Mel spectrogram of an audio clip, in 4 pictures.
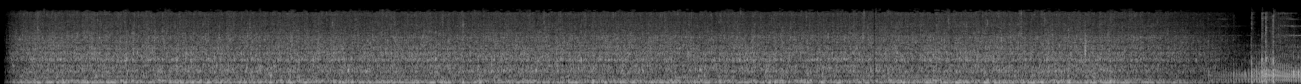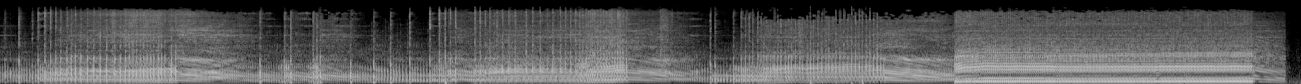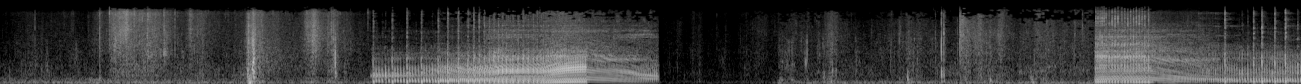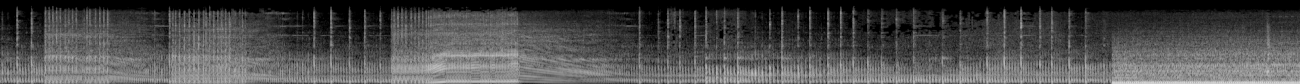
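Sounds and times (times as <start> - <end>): chainsaw revving and cutting: 8.8 - 26.0, 29.7 - 32.7, 37.0 - 52.0
engine running steadily: 49.2 - 52.0.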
